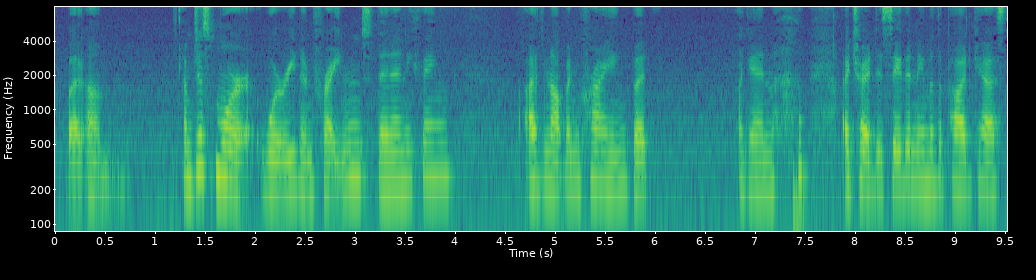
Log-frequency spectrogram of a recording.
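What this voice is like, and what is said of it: Strained, failing voice. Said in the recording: “I'm losing my voice because I've done a lot of talking today, and I've also been emotional.”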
